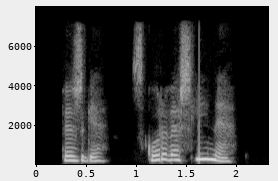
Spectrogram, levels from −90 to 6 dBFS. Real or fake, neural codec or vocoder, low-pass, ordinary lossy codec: real; none; 7.2 kHz; MP3, 64 kbps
